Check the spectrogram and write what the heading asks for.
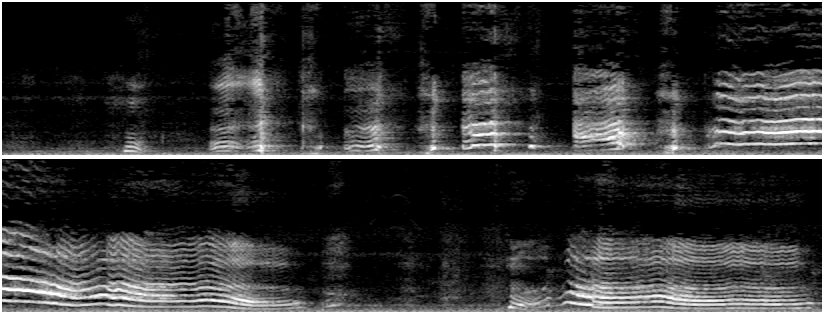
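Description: Three-month-old baby crying a fussy cry for attention: short broken whimpers building into a long wavering wail that falls in pitch, a brief pause, then another wail near the end.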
